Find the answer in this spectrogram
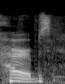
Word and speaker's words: herbs: Okay, so we can accept basically if somebody says herbs, but I guess in American English it's more commonly pronounced as a silent H.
